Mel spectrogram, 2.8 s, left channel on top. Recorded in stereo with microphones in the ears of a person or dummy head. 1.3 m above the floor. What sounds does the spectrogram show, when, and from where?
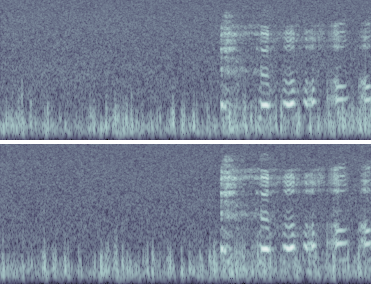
1.6 s laughter: 15° right (ahead or behind); by 2.8 s 10° right (ahead or behind)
